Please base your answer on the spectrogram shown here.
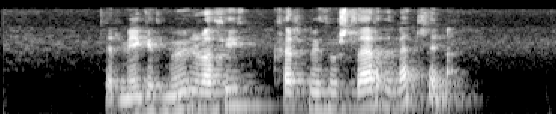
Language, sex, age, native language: Icelandic, male, 30-39, Icelandic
